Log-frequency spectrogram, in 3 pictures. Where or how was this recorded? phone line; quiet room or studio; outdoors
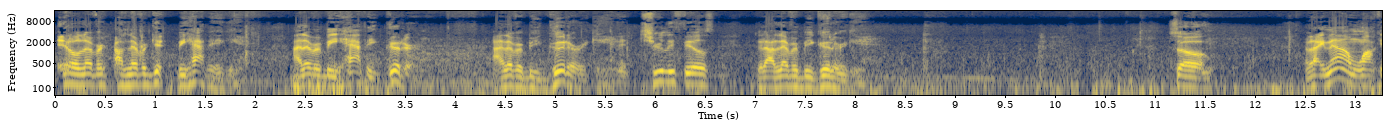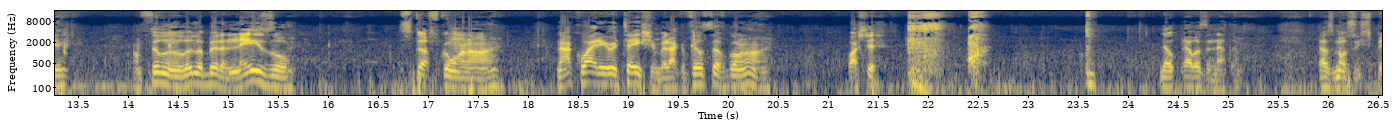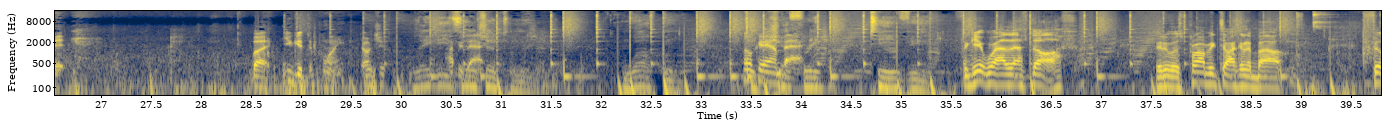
outdoors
